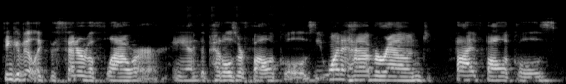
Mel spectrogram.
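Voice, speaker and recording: Bright, chatty woman in her thirties. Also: mid-range voice, level tone, a little fast, lo-fi sound. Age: 30s. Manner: chatty, many fillers and quoted self-talk. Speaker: interview guest. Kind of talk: candid personal story.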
